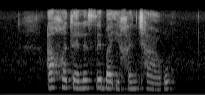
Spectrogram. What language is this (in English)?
Northern Sotho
